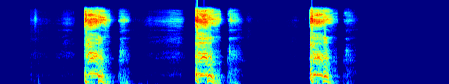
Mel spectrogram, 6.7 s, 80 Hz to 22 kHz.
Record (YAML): three_cough_length: 6.7 s
three_cough_amplitude: 32768
three_cough_signal_mean_std_ratio: 0.33
survey_phase: beta (2021-08-13 to 2022-03-07)
age: 45-64
gender: Male
wearing_mask: 'No'
symptom_cough_any: true
symptom_runny_or_blocked_nose: true
symptom_shortness_of_breath: true
symptom_sore_throat: true
symptom_fatigue: true
symptom_headache: true
symptom_onset: 3 days
smoker_status: Never smoked
respiratory_condition_asthma: false
respiratory_condition_other: false
recruitment_source: Test and Trace
submission_delay: 1 day
covid_test_result: Positive
covid_test_method: ePCR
